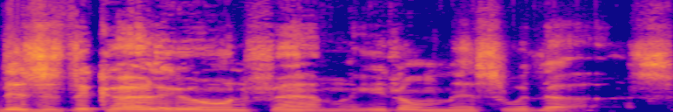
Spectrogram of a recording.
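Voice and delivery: low, slow mumbled menace; Godfather impression. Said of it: "The Godfather".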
